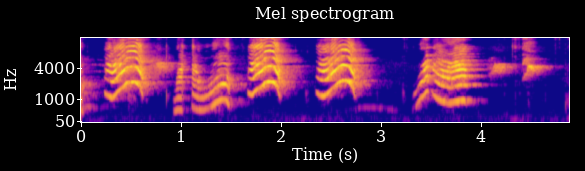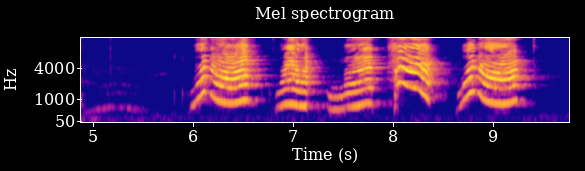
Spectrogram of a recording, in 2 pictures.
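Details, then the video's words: Talking parrot at home mimicking words like mummy and papa: a long series of about twelve loud, harmonic, voice-like syllables, mostly rising then dipping, in two bursts split by a short pause indoors. "Mummy papa Bolta Parrot || Pyaare mitthu ki roti do|| Talking Parrot"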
